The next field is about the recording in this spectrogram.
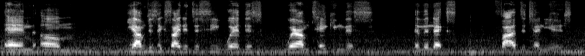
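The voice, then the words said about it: Mixed British-origin accent. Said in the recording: “Is this a British accent? Is this Australian? ... it's just very confused, but it originates in England”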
